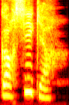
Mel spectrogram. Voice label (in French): "corse", br, france; gcompris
